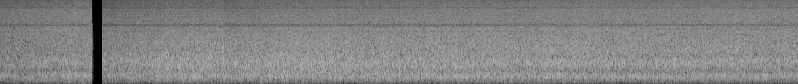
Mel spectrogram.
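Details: Steady roar of rushing water, like a waterfall, with a brief dropout near the start and no animal calls.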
